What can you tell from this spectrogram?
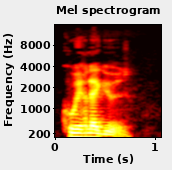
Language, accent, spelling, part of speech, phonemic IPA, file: French, France, courir la gueuse, verb, /ku.ʁiʁ la ɡøz/, LL-Q150 (fra)-courir la gueuse.wav
- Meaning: to chase skirt, to gallivant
